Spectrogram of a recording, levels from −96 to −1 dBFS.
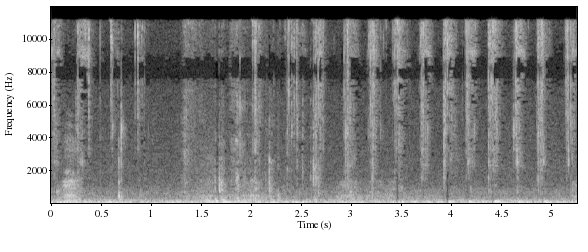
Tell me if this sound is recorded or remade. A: recorded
